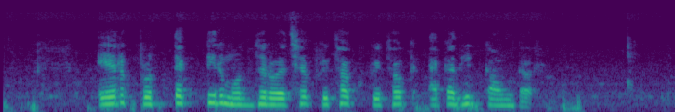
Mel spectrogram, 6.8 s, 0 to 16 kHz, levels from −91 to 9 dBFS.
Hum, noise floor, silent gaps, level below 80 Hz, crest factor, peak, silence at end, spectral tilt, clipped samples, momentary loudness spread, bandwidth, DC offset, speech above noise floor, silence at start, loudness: none; -57 dBFS; none; -56 dBFS; 16 dB; -10 dBFS; 0.95 s; -9.5 dB/octave; under 0.1%; 23 LU; 6.4 kHz; under 0.1%; 31 dB; 0.05 s; -27 LUFS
